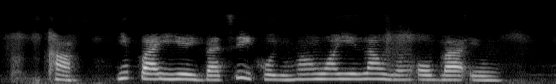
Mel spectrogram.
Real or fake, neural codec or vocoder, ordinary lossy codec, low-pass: fake; codec, 24 kHz, 0.5 kbps, DualCodec; AAC, 32 kbps; 10.8 kHz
